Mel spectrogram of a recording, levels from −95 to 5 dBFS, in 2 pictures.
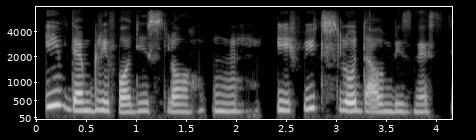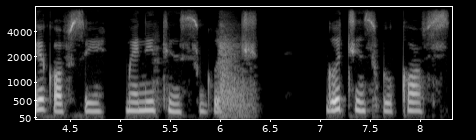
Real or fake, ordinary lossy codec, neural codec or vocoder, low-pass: real; none; none; 7.2 kHz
